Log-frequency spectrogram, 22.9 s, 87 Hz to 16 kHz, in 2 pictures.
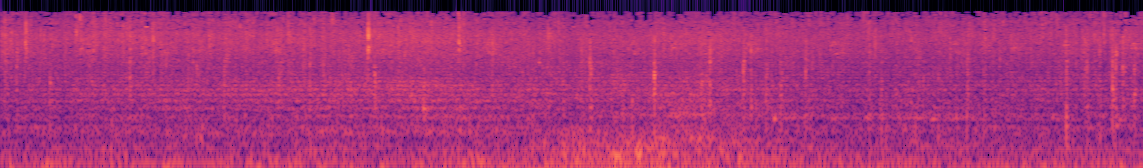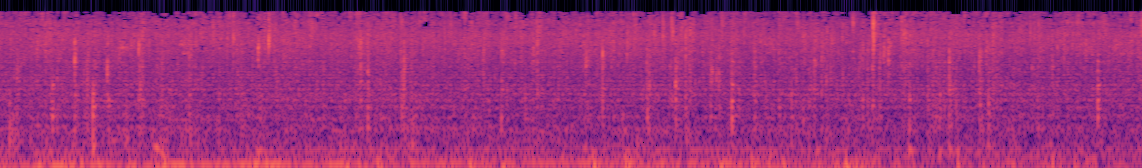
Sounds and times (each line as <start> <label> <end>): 0.0 Rain Fall Through Trees 22.8
0.0 Splashing on a nearby shed 22.8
